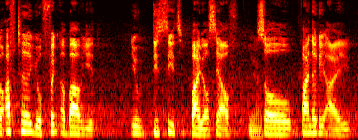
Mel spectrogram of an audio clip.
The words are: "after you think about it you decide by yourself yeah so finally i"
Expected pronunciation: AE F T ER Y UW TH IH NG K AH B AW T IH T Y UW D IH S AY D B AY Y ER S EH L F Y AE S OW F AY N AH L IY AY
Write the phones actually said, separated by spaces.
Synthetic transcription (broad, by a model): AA F T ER Y UW F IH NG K AH B AW T IH T Y UW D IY S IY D B AY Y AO S EH L F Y S OW F AY N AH L IY AY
